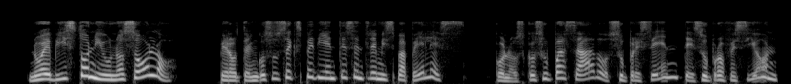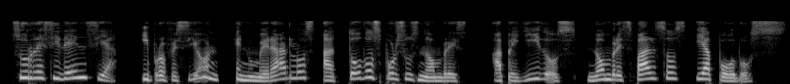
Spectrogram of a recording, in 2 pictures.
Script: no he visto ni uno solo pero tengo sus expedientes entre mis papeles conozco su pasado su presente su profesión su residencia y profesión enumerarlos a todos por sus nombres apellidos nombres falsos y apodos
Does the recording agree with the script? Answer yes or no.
yes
